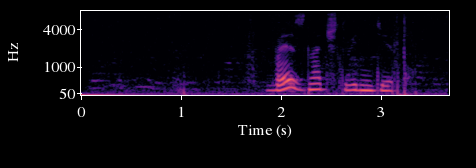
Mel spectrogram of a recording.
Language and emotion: Russian, neutral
